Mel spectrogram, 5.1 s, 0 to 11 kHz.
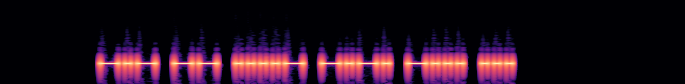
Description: Morse code, heard as a keyed tone, about 29 wpm, 700 Hz. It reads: KM4CBS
